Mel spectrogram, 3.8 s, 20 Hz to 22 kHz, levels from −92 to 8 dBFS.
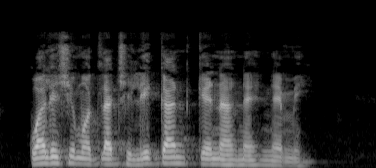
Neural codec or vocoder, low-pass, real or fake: vocoder, 22.05 kHz, 80 mel bands, Vocos; 9.9 kHz; fake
